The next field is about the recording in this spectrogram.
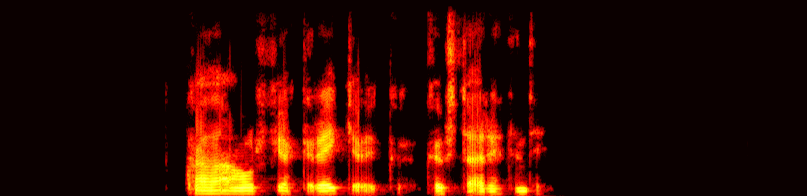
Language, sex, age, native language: Icelandic, male, 30-39, Icelandic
